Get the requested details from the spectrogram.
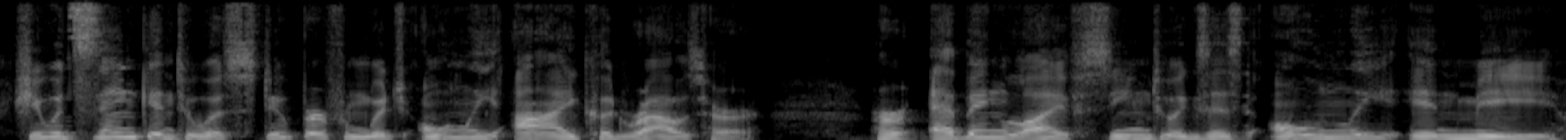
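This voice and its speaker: In a studio-quality recording with no room sound, a middle-aged male narrator with a slightly high voice reads a gothic first-person tale. He sounds grave and sorrowful, his voice rising in anguish at the story's peaks.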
